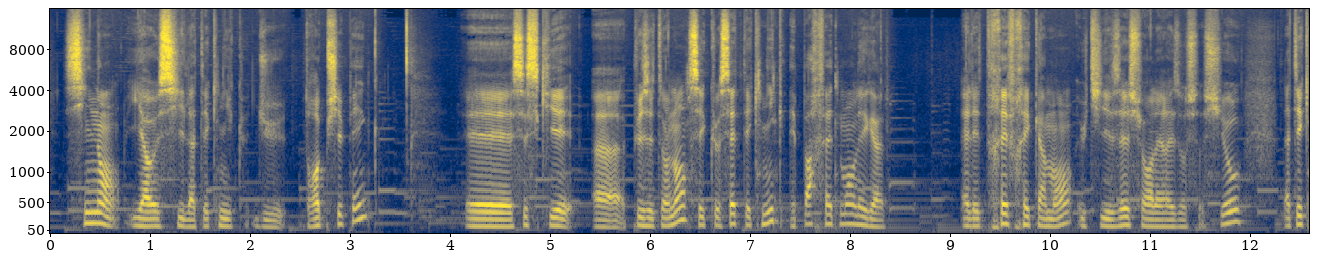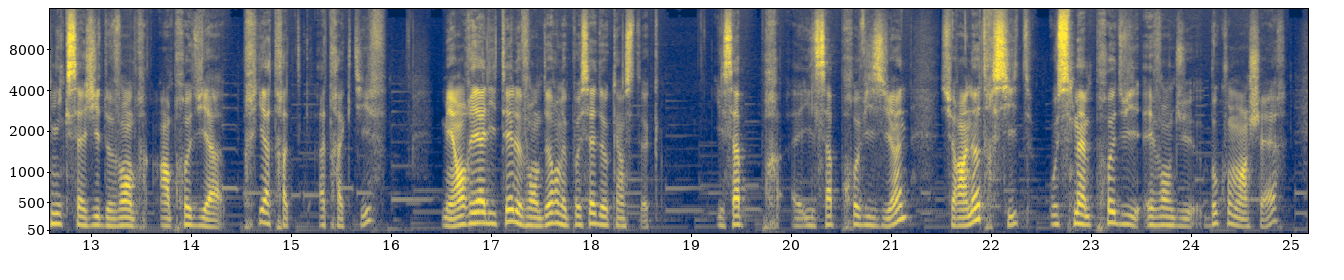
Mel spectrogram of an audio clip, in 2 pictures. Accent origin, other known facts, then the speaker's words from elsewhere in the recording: Tunisia; moved away; je viens de la Tunisie d'une famille bon, qui, bon, une musulmane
